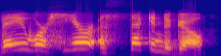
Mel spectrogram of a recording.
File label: lost sight enemy, professional fem; vo; Counter Strike Model Pack; CS:GO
